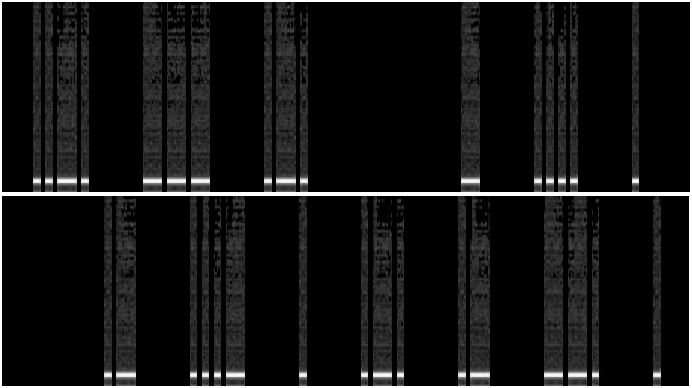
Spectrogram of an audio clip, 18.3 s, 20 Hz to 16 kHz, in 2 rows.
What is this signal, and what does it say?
Morse code, heard as a keyed tone, about 15 wpm, spaced as for 8 wpm, 1000 Hz. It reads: FOR THE AVERAGE
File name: qotdfiles / 8wpm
